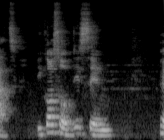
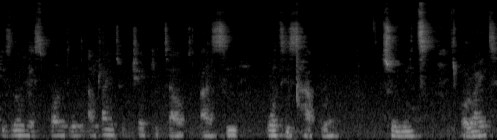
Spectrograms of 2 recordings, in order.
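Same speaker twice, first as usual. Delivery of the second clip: much softer, half-whispered while distracted; near whisper; 5 semitones lower, 16 dB quieter than usual. Real, not acted. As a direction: drop to a low murmur while fiddling with the phone. Checking network, voice drops away.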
